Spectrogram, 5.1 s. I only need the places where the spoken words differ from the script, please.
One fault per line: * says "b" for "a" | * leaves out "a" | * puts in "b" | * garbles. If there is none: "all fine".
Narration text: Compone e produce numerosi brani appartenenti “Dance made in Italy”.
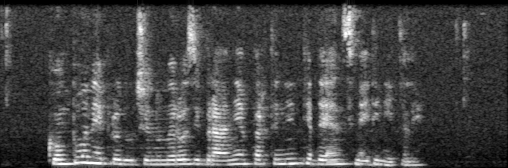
all fine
